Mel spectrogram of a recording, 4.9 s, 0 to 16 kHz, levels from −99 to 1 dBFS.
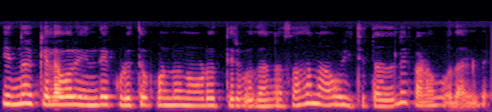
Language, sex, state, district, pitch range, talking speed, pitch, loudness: Kannada, female, Karnataka, Bangalore, 225-255 Hz, 120 wpm, 240 Hz, -18 LUFS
